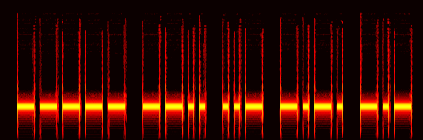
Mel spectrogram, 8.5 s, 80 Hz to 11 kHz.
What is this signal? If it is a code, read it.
Morse code, heard as a keyed tone, about 10 wpm, 800 Hz. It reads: 0ZUCK
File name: LEZIONI / 7 GF9Z / 7 GF9Z 10wpm 2611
